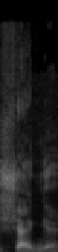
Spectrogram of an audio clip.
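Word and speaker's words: Shange: NTOZAKE Shenge.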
